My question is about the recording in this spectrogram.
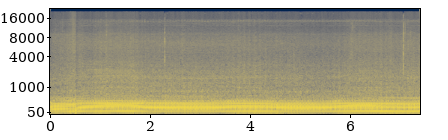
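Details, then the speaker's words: Turbo Mazda Miata idling after the MAP sensor vacuum line was reconnected; steady, even hum without hunting while the ECU auto-tunes at idle, which was later fixed by adding idle fuel in the VE table. Normal idle. "definitely looks a bit better. Oh, it's auto tuning right now, so at my idle."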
